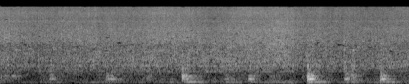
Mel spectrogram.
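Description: Onion and spice paste frying in hot oil in a wok, hissing steadily, while a wooden spatula stirs them, scraping the pan about three times a second.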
